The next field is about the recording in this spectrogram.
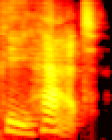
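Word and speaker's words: p̂: symbol read is pronounced P hat because the caret symbol over the P looks like a little hat so therefore we call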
